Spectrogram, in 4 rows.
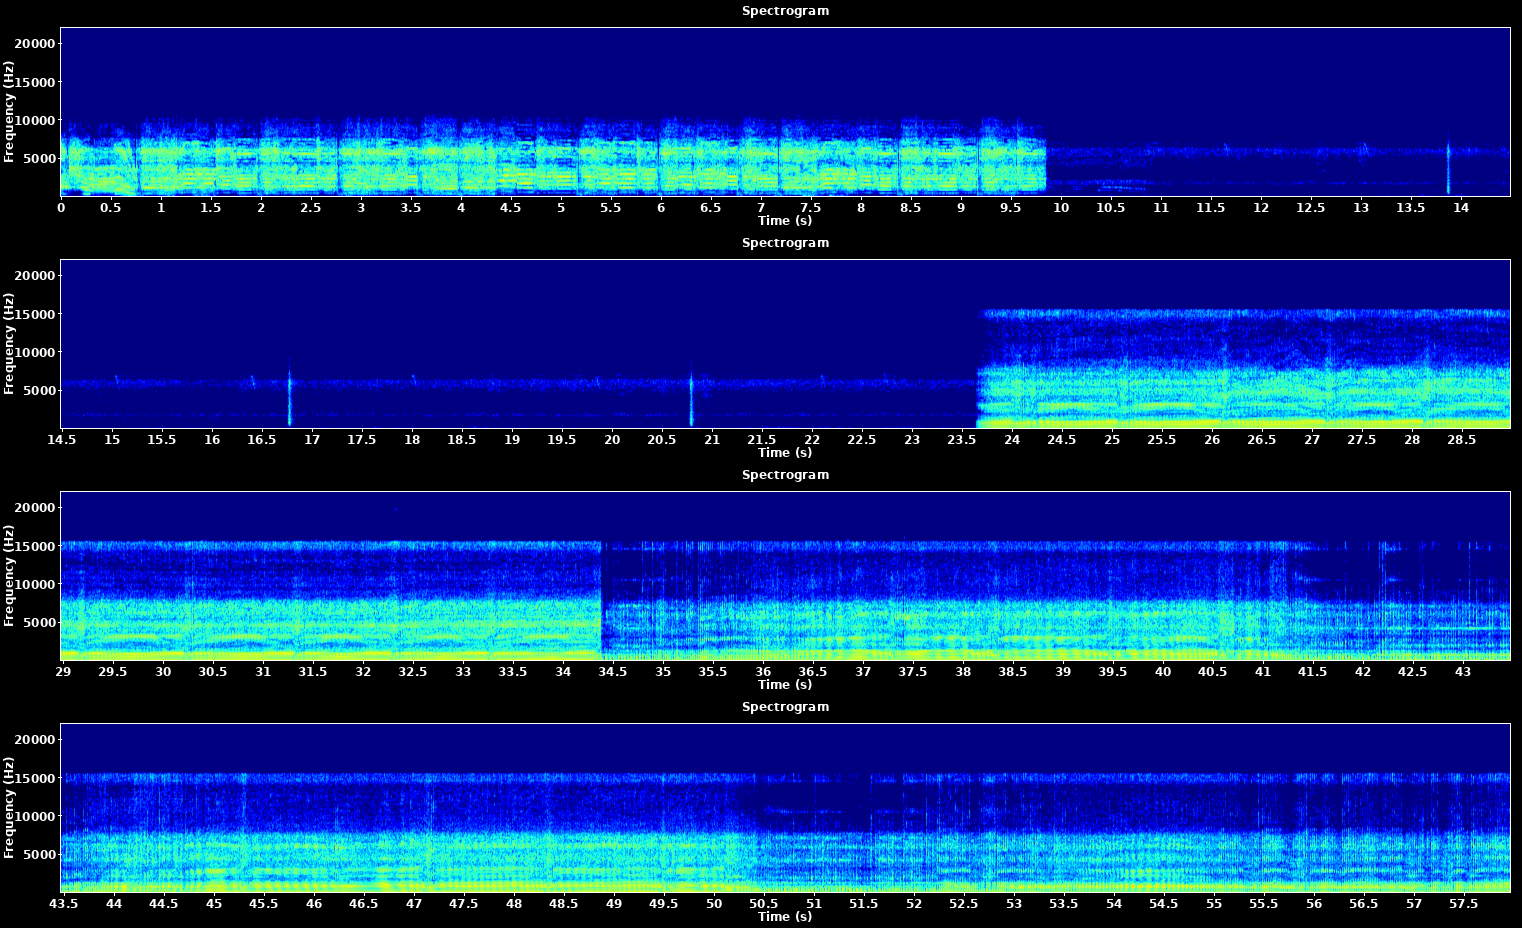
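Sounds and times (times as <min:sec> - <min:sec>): chainsaw engine revving: 0:00.0 - 0:09.9, 0:23.6 - 0:57.9.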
